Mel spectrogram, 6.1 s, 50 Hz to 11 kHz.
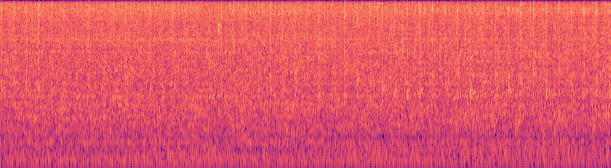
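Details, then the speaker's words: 1986 Camaro IROC-Z at first start after the broken Y-pipe fork was welded, with the exhaust now leak-free. A steady, even idle with a smooth, deep burble and no puffing or ticking is heard: normal idle. "exhaust is uh leak free now so uh we'll give it its first start you'll be able to hear the difference right it sounds a bunch better"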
